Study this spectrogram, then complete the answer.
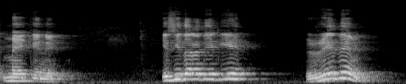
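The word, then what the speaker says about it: rhythm: इसी तरह देखिए रिदम, रिदम एच यहां भी साइलेंट है, रिदम रिदम रिदम रिदम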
